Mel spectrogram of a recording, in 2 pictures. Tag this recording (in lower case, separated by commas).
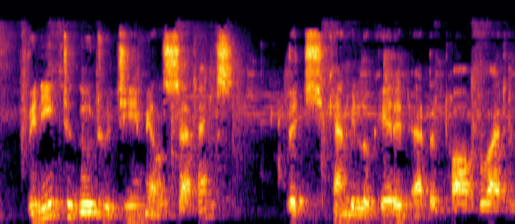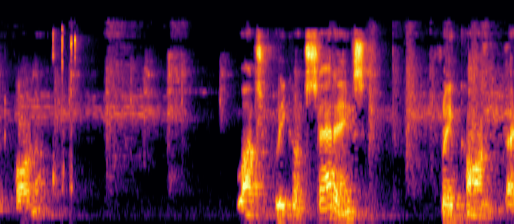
inside a small room, speech, music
